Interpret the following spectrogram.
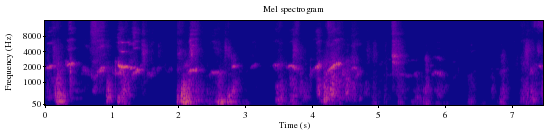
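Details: Five-week-old Cavalier King Charles Spaniel puppies from Myra and Remy's litter, indoors during weight checks: a busy run of thin, high squeaks and whimpers, some sliding briefly, mixed with soft thumps and shuffling.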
